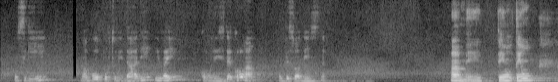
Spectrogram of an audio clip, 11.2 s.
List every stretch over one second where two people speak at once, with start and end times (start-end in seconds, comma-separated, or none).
none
